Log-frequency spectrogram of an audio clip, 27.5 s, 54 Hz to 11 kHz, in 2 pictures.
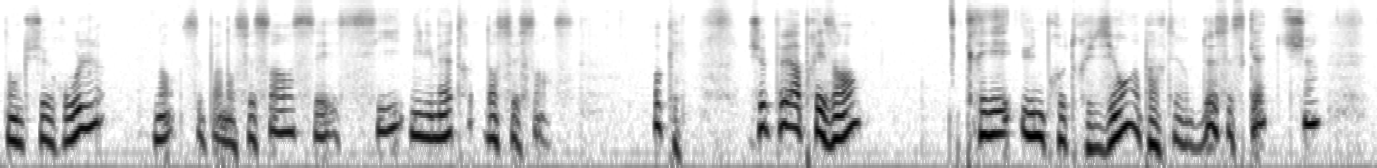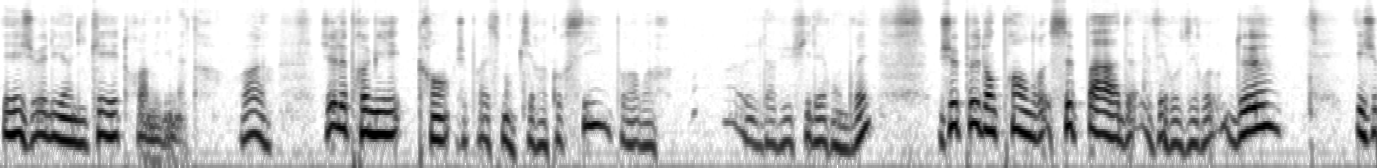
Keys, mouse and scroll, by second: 0.5-1.0 scroll down 2, 1.0-2.4 scroll up 2, 2.4-4.6 scroll up 1, 6.3 click, 8.1-11.0 drag, 12.2 click, 14.1-15.3 drag, 15.2-15.9 typing, 18.8 Return, 20.4-22.3 drag, 22.4-22.8 scroll up 1, 22.8 drag, 24.4-25.6 drag.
